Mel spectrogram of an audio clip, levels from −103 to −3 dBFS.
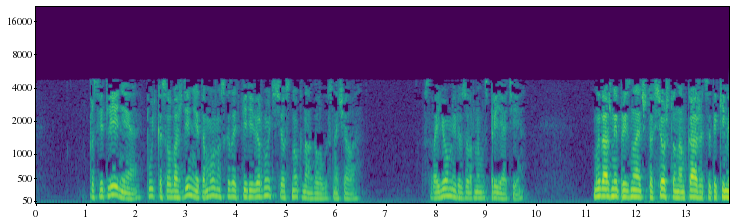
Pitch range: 110-140 Hz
